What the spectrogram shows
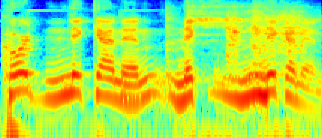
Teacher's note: Yeah, Kurt Nickinen. Yeah, in Finland they always pronounce the first syllables, stress the first syllable in every name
